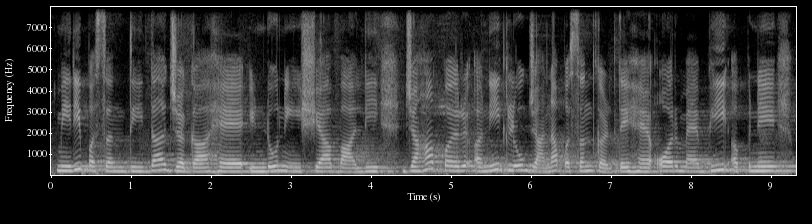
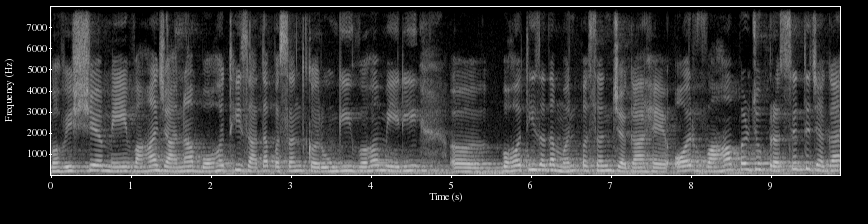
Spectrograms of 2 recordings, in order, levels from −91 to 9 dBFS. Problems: constant background noise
